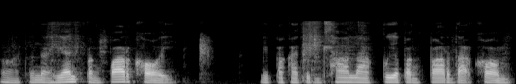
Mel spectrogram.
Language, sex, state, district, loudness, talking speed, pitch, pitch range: Mizo, male, Mizoram, Aizawl, -20 LUFS, 175 wpm, 100 Hz, 95-105 Hz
